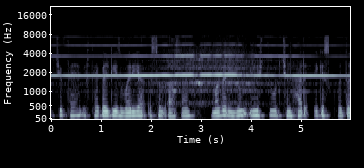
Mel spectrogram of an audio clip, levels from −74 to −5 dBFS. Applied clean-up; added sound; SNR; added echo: none; Wind instrument, woodwind instrument; -1 dB; none.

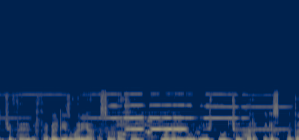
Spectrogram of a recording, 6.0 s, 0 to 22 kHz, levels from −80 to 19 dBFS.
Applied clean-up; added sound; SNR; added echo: classical method Wiener filter.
